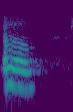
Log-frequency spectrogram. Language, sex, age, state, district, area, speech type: Bodo, female, 18-30, Assam, Kokrajhar, rural, conversation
